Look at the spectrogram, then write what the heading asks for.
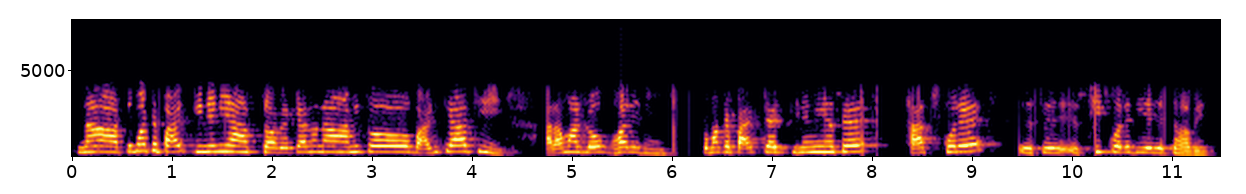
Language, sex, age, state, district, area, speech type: Bengali, female, 45-60, West Bengal, Darjeeling, rural, conversation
